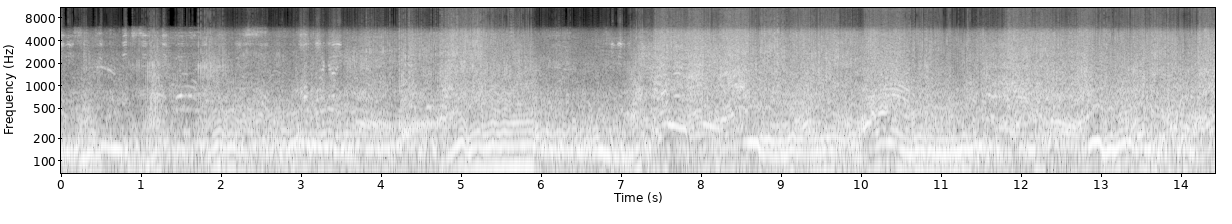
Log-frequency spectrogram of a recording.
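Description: Quad bike engines rev loudly nearby, rising and falling in pitch.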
